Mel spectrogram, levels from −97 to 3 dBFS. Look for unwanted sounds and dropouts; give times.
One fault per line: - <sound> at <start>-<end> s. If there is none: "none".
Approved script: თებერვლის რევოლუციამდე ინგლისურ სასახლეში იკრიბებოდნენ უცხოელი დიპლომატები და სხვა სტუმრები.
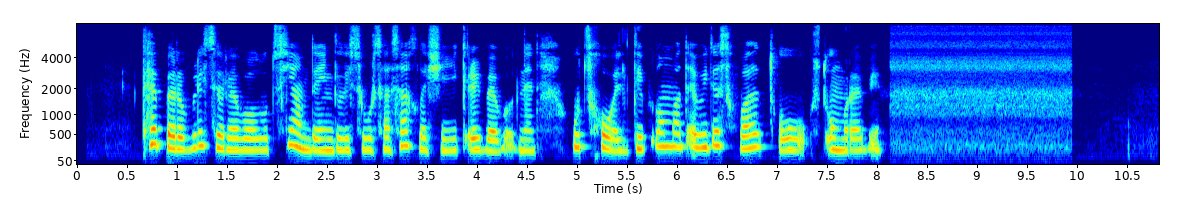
none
